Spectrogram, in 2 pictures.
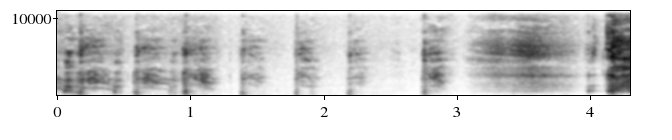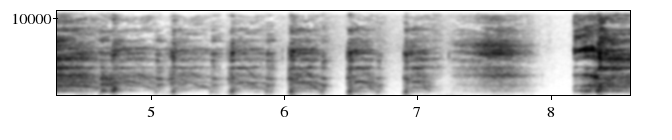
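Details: Afternoon coughing with wheezing: a run of about a dozen repeated harsh, wet-sounding coughs with brief pauses and breaths between; a productive cough clearing mucus.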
